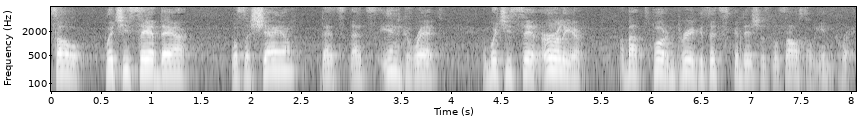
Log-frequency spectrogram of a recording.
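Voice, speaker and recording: With a Mississippi accent, a man speaks at a fairly quick pace in a high pitch, his intonation fairly even. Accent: Southern US (Mississippi). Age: 60s. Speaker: politician. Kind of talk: political debate.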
